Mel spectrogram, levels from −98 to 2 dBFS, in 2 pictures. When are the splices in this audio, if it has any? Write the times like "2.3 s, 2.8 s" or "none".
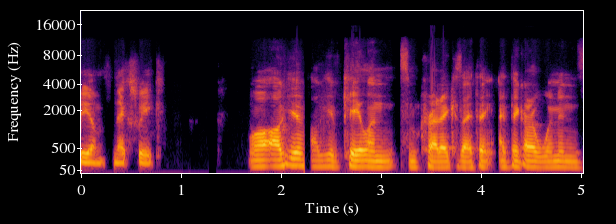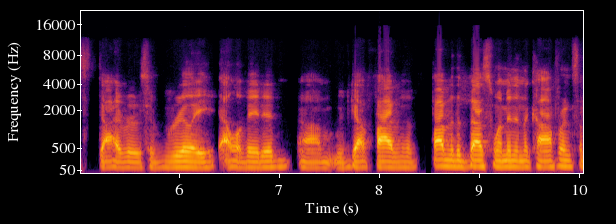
2.2 s, 3.2 s, 6.4 s, 8.5 s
